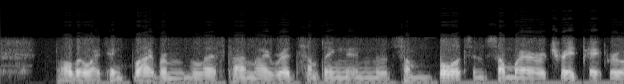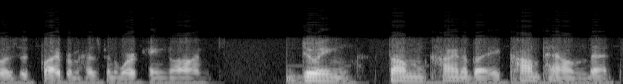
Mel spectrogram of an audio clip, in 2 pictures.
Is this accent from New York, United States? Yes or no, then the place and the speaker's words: yes; New York, United States; as you know, being a New Yorker, how snow melt can happen very quickly in the city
